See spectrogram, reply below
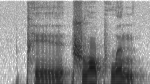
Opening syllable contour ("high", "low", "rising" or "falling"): low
